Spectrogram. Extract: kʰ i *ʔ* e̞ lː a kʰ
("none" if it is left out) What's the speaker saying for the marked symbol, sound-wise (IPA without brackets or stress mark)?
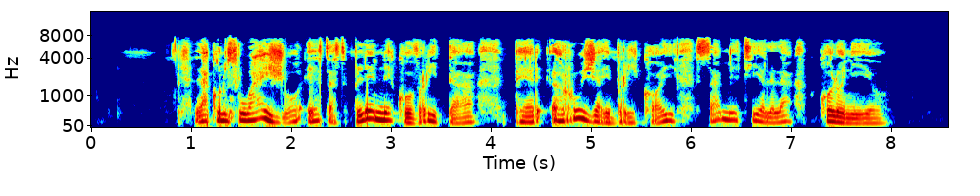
none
